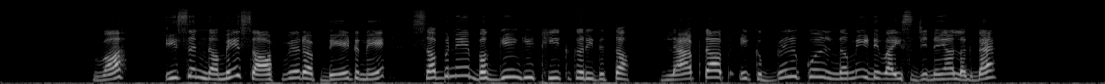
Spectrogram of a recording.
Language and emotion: Dogri, surprised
